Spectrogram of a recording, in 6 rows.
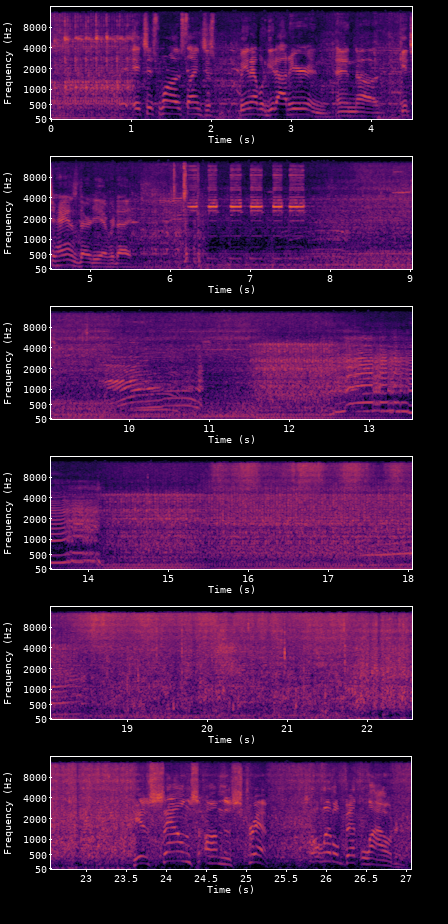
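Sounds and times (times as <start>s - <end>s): engine running low: 0.0s - 22.6s
cattle mooing: 9.6s - 11.0s, 12.4s - 14.2s, 17.3s - 18.5s.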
